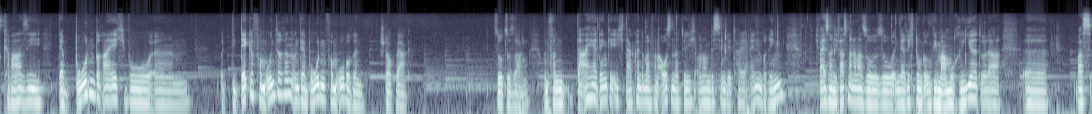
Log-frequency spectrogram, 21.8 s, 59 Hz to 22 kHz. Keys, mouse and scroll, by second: 10.6-12.0 middle drag, 13.4-15.2 right drag, 14.8 z, 15.2-16.8 middle drag, 16.8-20.0 right drag, 19.2 KP_1, 20.0-21.8 middle drag.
